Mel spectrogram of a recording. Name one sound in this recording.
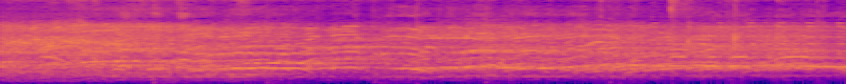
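A crowd of spectators chatters and cheers in a large echoing hall.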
